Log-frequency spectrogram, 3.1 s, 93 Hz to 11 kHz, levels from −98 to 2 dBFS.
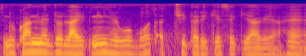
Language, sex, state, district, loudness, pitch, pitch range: Hindi, male, Arunachal Pradesh, Lower Dibang Valley, -21 LUFS, 115 Hz, 105-130 Hz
